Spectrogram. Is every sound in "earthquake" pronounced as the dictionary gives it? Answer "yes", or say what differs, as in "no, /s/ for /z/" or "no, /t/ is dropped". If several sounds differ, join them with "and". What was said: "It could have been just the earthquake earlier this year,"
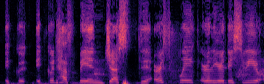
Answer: yes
